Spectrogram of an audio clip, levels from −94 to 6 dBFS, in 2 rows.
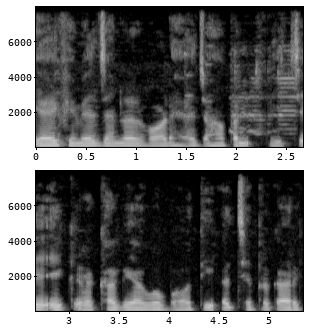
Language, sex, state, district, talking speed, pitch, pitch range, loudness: Hindi, male, Uttar Pradesh, Etah, 200 wpm, 125 Hz, 120-125 Hz, -24 LUFS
